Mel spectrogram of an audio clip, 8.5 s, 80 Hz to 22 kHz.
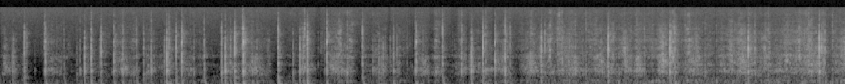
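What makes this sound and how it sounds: Fingertips and long painted nails tap and scratch the top of a closed, printed cardboard box of facial tissues (Shisara Kosmetiktücher, 90 pieces), hollow and presumably full, lying on a fluffy white rug. Many quick, irregular hollow taps mix with scratchy rustles, mostly deep and dull with short, soft decays and a steady close-up level throughout.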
